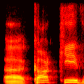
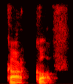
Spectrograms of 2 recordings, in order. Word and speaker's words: Kharkiv: Kharkiv would be like the Ukrainian, you know, pronunciation, but we all say Kharkov, Soviet style.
